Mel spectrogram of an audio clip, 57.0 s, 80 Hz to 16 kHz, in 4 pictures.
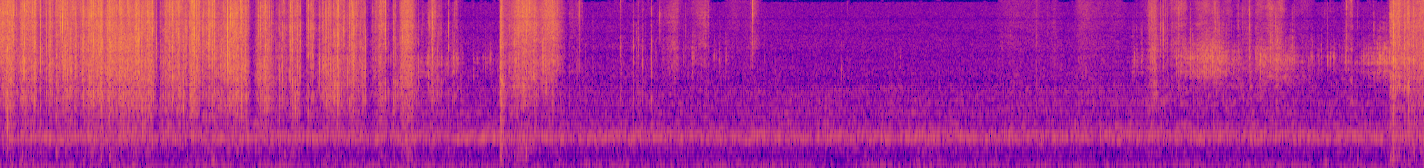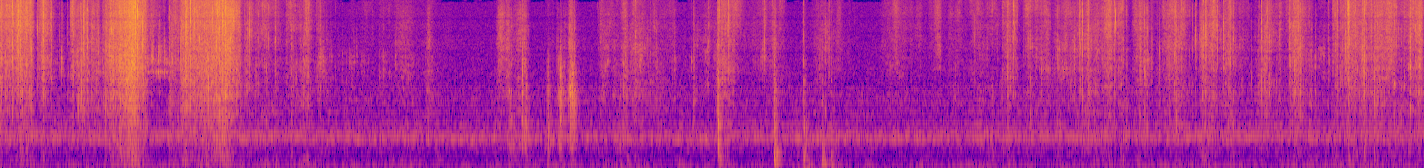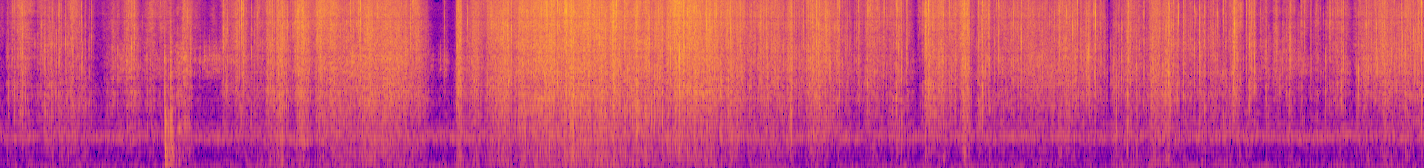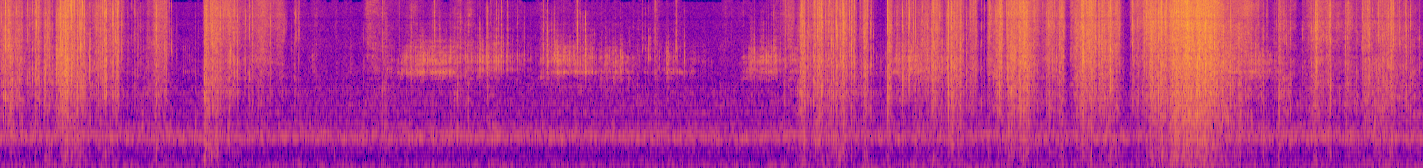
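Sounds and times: plastic bags crinkling: 0.0s - 7.3s, 11.3s - 18.5s, 19.3s - 56.9s.

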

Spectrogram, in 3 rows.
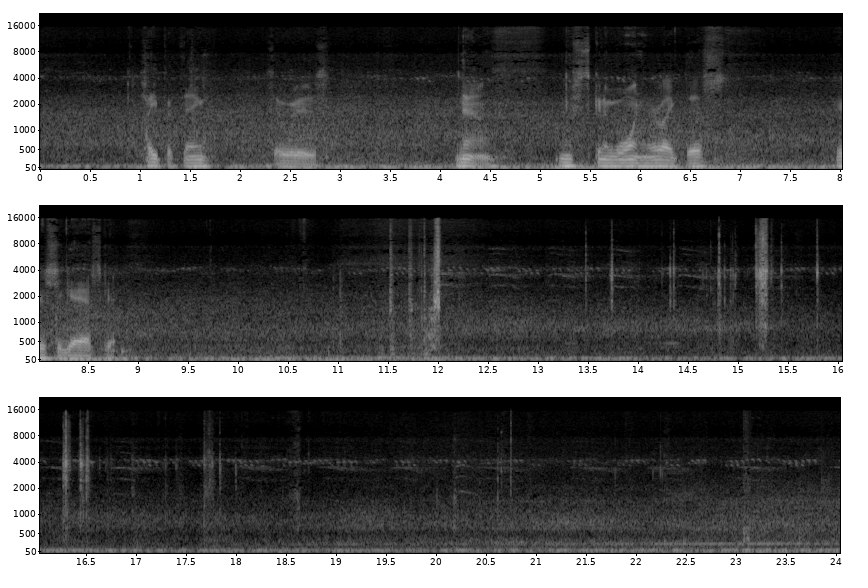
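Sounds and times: faint insects chirring: 0.0s - 24.0s
plastic parts clicking: 13.4s - 18.2s.

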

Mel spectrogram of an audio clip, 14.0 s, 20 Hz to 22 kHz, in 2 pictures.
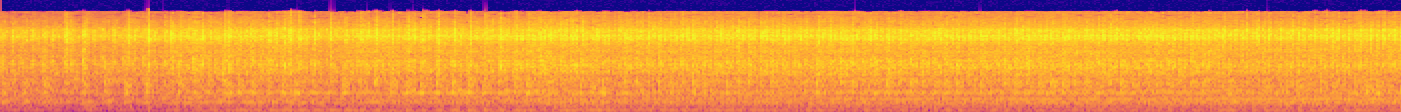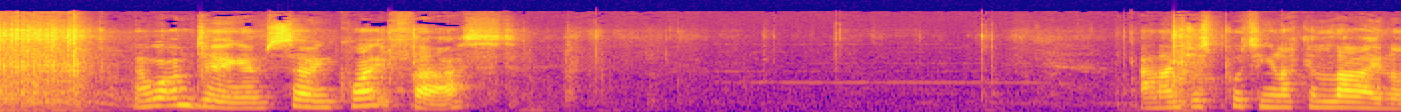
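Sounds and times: sewing machine running fast: 0.0s - 7.6s.

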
